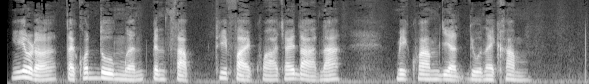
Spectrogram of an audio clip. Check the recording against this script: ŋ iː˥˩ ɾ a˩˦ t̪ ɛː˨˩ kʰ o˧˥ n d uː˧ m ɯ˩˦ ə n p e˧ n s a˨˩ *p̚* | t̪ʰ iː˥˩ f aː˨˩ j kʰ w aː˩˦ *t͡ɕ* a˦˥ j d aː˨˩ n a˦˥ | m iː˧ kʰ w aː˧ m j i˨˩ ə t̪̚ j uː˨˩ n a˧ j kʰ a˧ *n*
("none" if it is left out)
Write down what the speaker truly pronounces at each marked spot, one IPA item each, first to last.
p̚, t͡ɕʰ, m

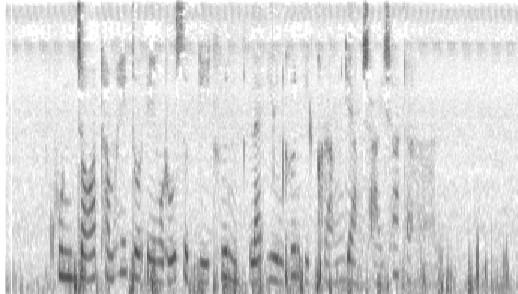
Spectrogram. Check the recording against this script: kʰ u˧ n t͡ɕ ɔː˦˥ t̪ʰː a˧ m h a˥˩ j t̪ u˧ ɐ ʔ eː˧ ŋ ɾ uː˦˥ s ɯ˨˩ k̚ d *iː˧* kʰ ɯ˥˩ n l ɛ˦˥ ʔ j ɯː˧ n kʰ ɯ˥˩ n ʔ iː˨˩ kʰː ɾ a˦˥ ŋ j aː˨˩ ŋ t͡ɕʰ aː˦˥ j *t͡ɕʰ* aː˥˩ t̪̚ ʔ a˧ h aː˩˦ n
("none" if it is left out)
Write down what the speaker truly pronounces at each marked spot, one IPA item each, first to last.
iː˧, t͡ɕʰ

